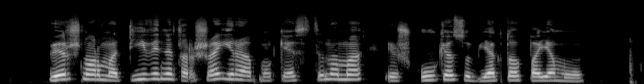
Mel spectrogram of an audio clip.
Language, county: Lithuanian, Kaunas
